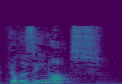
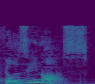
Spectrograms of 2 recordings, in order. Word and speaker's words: philoxenos: On your note page, and we'll put it up on the screen as well, the word hospitality comes from a Greek word pronounced philoxenos. You can give that a try, philoxenos.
